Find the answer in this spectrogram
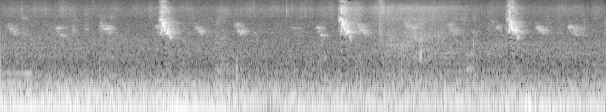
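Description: Wild birds chirping: a short, high call comes about every one and a half to two seconds, with fainter chirps between.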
